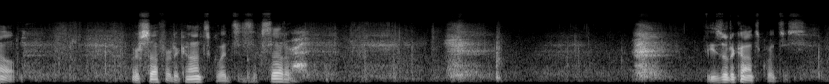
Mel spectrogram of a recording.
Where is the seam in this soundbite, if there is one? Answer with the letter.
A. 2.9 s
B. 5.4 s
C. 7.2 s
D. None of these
D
